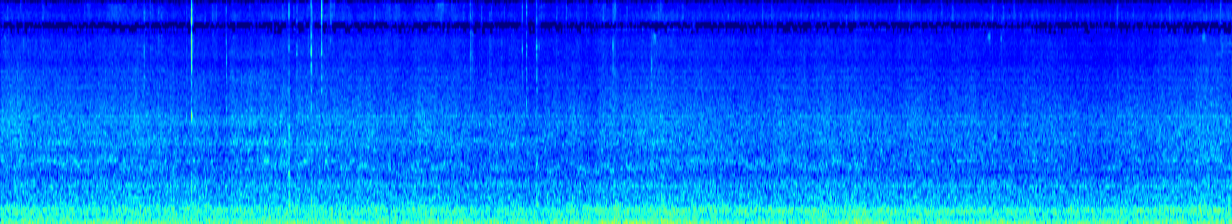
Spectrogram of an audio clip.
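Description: Tyres roar steadily on a highway as a car drives at speed.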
